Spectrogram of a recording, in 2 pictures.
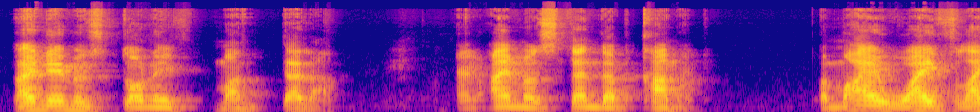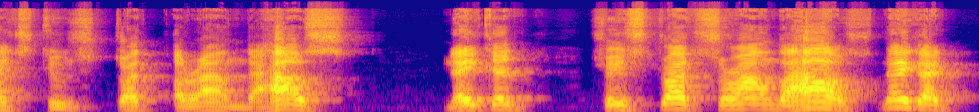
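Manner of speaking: put-on Tony Montana accent, rising to loud and high by the end; Scarface impression. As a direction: play Scarface doing stand-up. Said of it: "What if Scarface was a stand-up comedian?".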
